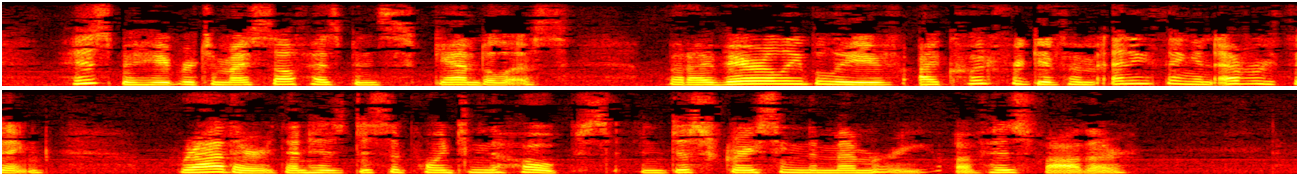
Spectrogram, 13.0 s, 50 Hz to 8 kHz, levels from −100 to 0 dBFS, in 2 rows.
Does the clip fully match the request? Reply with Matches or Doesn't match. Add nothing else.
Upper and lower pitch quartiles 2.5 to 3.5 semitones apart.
Matches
